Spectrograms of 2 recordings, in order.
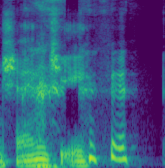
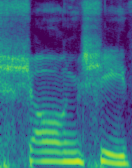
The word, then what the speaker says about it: Shang-Chi: The old wrong pronunciation, Shang-Chi. Oh, man. – It's Shang-Chi. Thank you, sir.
